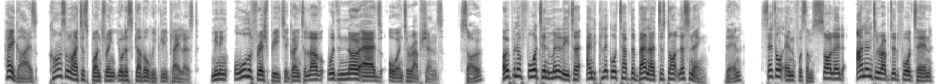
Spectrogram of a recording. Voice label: english south african; professioneller Voice-Over-Artist und Produzent

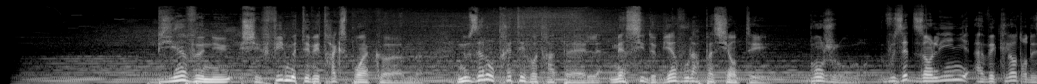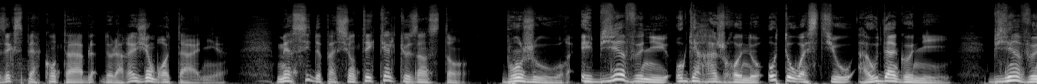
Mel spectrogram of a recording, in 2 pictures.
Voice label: french ivr

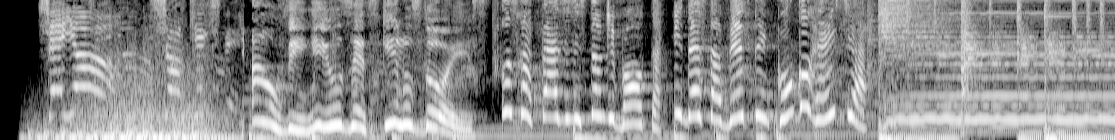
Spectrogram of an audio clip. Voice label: portuguese brazilian movie trailers

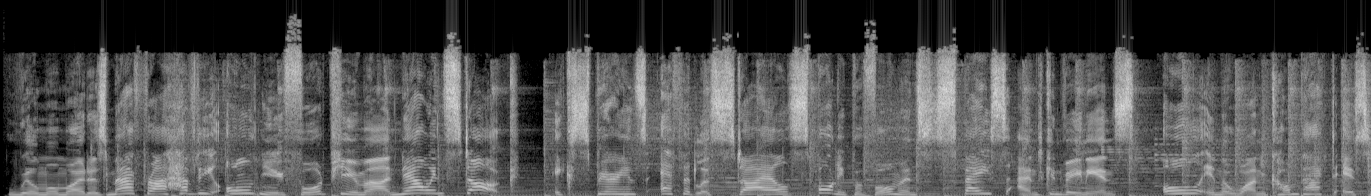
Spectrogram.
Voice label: english australian automotive

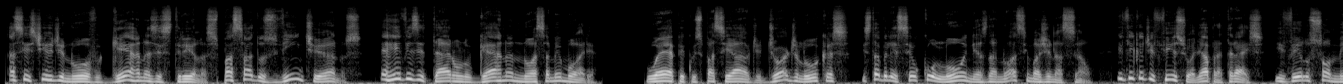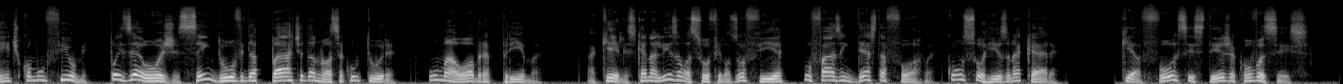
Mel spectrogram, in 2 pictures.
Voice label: portuguese brazilian documentaries

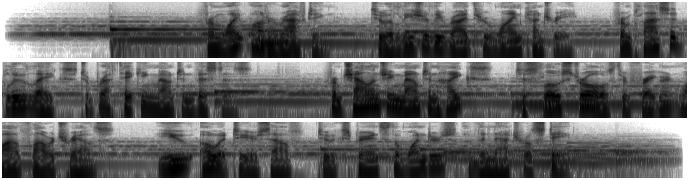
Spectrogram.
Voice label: english canadian

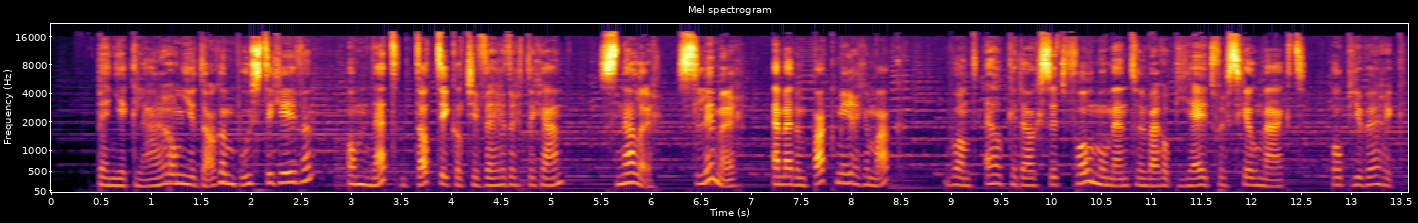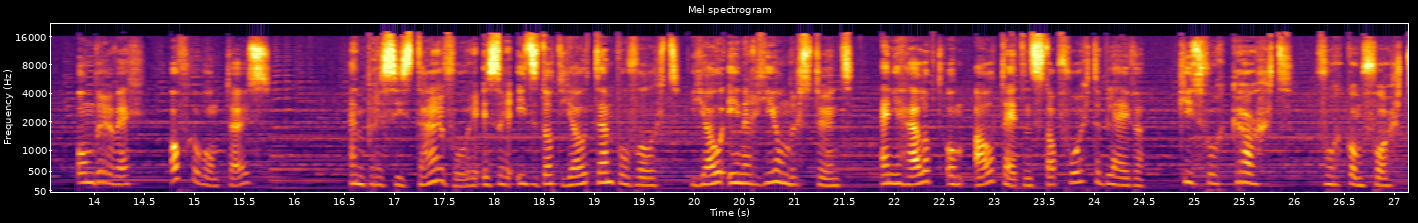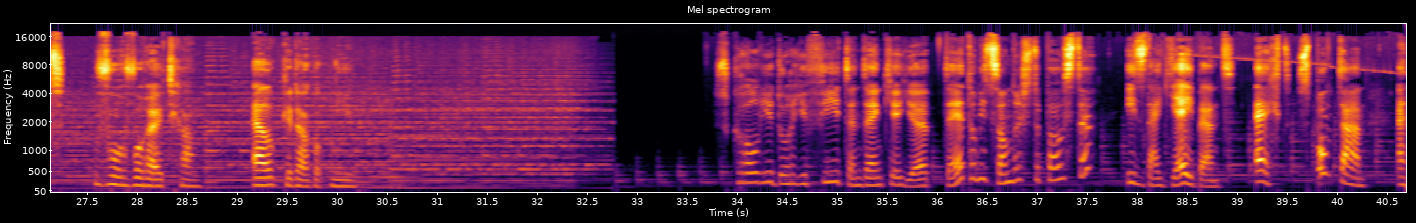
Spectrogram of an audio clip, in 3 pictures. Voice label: flemish commercial, dynamic

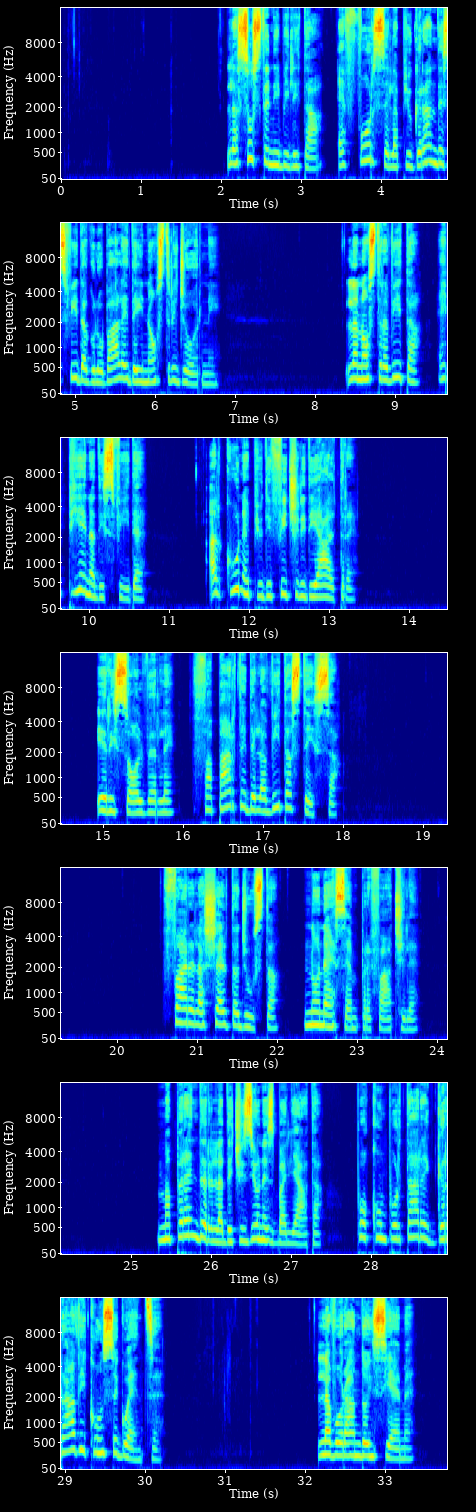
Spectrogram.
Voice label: italian corporate videos

